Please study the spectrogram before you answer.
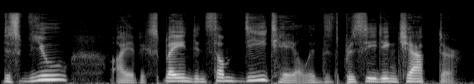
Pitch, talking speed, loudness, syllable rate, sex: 130 Hz, 150 wpm, -19 LUFS, 4.4 syllables/s, male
